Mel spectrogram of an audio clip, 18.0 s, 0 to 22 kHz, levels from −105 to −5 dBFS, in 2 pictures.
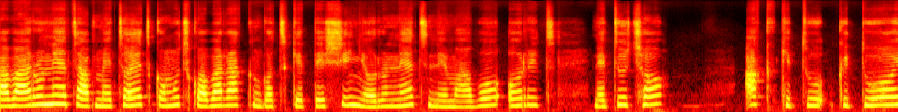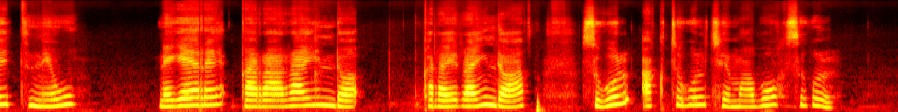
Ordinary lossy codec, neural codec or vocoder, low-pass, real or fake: none; codec, 44.1 kHz, 7.8 kbps, DAC; none; fake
